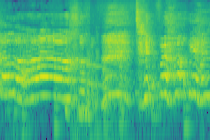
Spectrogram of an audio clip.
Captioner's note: laugh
